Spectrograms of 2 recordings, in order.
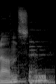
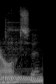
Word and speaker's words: onsen: Is there going to be an onen? An onsen? Excuse me. Pronounced wrong.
